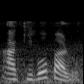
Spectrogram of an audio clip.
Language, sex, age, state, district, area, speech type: Assamese, female, 18-30, Assam, Kamrup Metropolitan, urban, spontaneous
